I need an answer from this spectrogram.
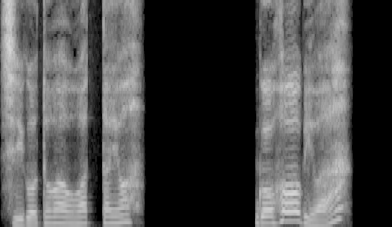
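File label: Japanese, Voice; OPERATIONOVER; GF Alarm; NZ75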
